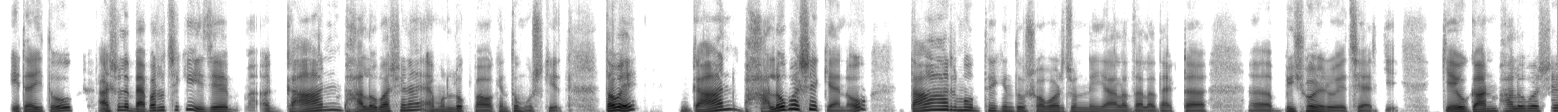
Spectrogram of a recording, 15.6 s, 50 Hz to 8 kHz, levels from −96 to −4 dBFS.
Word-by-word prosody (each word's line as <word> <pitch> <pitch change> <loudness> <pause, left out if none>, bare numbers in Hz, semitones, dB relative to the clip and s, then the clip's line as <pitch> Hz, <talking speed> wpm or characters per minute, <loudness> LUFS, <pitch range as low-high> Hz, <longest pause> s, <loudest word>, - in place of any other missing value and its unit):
এটাই 120 +3 0
তো 135 - -1 0.5
আসলে 215 +10 0
ব্যাপার 155 +10 +4
হচ্ছে 210 +2 -9
কি 270 - -2 0.2
যে 140 - +3 0.5
আ - - -4 0.2
গান 155 - +2 0.2
ভালোবাসে 135 +9 0
না - - -1 0.2
এমন 115 +2 -5
লোক 160 - +1
পাওয়া 105 0 +1
কিন্তু 115 +7 -5
মুশকিল। 95 - -9 0.5
তবে - - +11 0.7
গান 220 - +6 0.3
ভালোবাসে 230 - +4
কেন? 100 -2 -4 0.7
তার 240 +4 +4
মধ্যে 185 -4 -2
কিন্তু 145 -1 -4
সবার 125 +1 -1
জন্যই 120 -4 -6
আলাদা-আলাদা 105 -1 -5
একটা 105 - -5 0.6
আ - - -5 0.3
বিষয় 145 +1 +1
রয়েছে 100 0 -4
আরকি। - - -17 0.5
কেউ 125 +4 +4
গান 135 +2 +4
ভালোবাসে 160 +3 -1
135 Hz, 130 wpm, -23 LUFS, 115-170 Hz, 0.7 s, তবে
